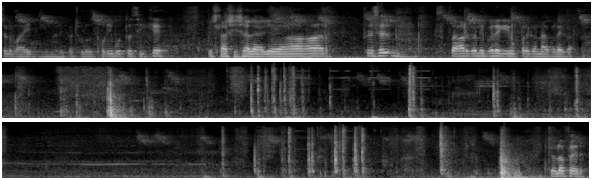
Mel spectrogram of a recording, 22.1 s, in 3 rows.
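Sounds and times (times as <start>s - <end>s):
electric window motor whining: 13.9s - 17.8s.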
